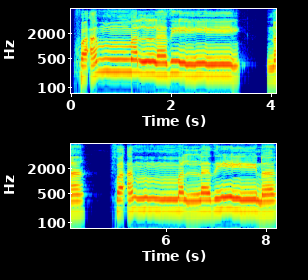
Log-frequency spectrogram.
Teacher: আর জালের আওয়াজটা একদম নরম পাতলা হবে, জিব্বার মাথা ওপরের দাঁতের মাথার সাথে লাগবে জালের উচ্চারণটা করার সময়।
